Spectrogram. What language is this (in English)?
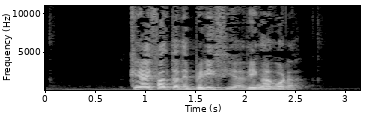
Galician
